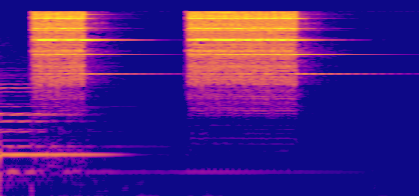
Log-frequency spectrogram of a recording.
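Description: Electric doorbell ringing twice, a short ring and then a longer one of about a second, each dying away, as a sound effect in the film's score. Under the first ring a held string note plays and fades out.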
